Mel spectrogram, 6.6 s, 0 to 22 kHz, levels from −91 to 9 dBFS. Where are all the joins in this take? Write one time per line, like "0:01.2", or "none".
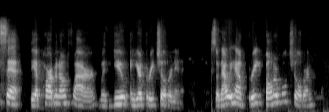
0:04.2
